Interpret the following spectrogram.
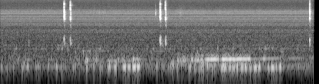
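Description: Computer mouse clicking: two quick double clicks about two seconds apart, over a faint low hum.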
